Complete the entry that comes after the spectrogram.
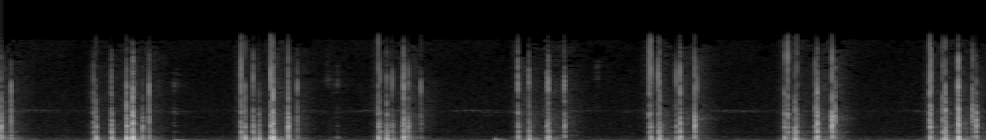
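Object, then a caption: Plastic lotion bottle. Long acrylic nails tap a hollow plastic Johnson's body lotion bottle held in both hands. Seven quick bursts of rapid, dry clicking taps, each cluster short with a bright, crisp edge and a hollow low thud beneath, separated by near-silent pauses. The taps die away almost instantly.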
